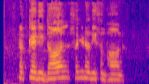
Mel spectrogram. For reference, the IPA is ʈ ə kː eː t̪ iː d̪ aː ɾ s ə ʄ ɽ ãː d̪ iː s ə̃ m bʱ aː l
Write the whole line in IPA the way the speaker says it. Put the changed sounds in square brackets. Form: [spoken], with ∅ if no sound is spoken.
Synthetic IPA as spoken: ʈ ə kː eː [d̪] iː d̪ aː [l] s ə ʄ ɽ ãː d̪ iː s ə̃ m bʱ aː l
